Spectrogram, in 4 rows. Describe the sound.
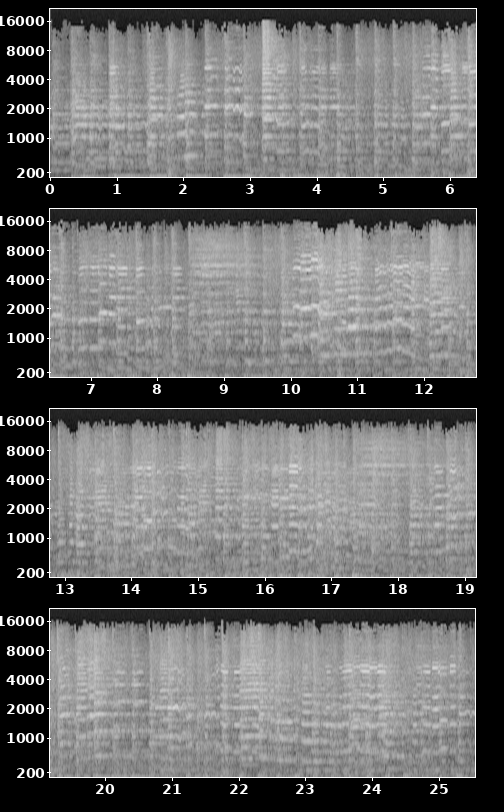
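A 1962 New Orleans jazz band recording, with a full ensemble playing continuously in a busy, layered texture of melody and rhythm at a steady, fairly loud level throughout.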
